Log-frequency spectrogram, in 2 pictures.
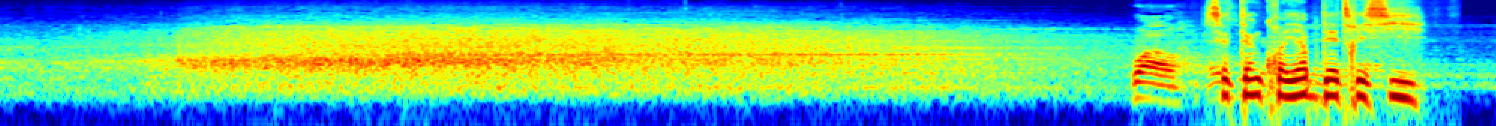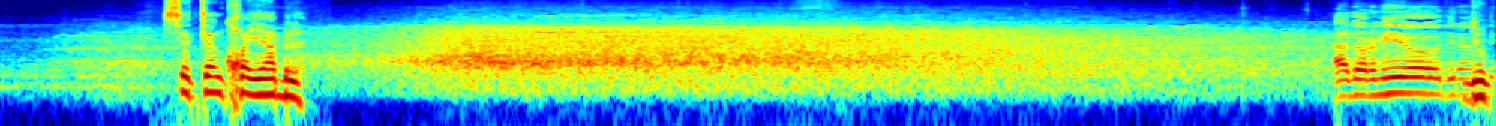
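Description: A crowd cheers and applauds loudly in a large echoing hall.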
